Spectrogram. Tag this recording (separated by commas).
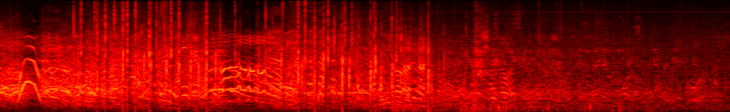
Speech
